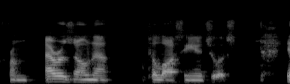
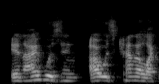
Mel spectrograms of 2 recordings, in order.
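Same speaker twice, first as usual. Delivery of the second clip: ordinary delivery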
